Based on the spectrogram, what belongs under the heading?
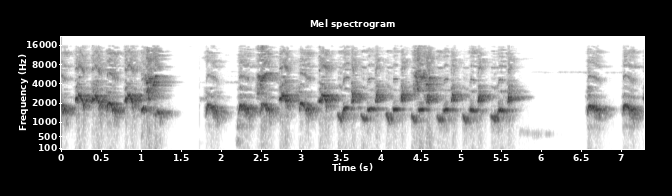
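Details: White-crested laughingthrush (poksay jambul) tutor recording with long rolling 'ngerol' song and cackling 'ngekek': loud, rich bursts of varied whistled and chattering notes, closely packed, broken by short pauses.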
